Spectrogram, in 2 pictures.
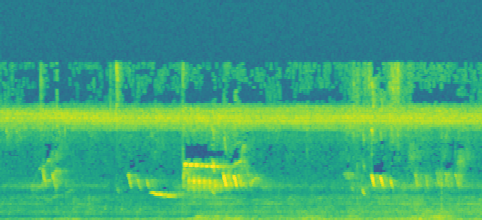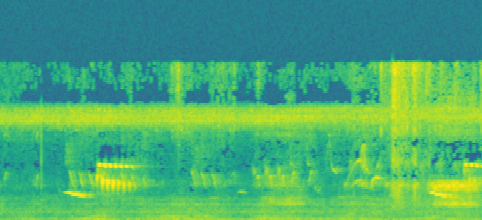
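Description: Small songbirds chirping, with short high calls and quick down-slurred notes every few seconds, over a low steady outdoor rumble.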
